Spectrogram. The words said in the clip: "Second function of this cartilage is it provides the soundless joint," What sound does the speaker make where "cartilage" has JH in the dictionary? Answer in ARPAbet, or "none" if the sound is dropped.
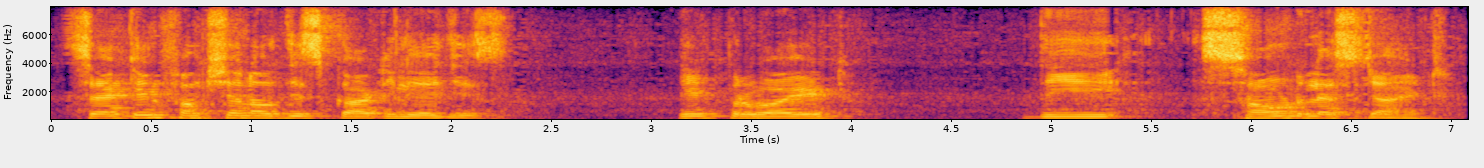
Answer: JH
